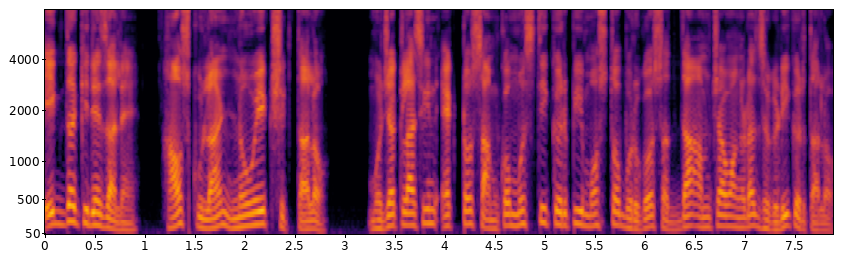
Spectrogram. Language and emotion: Goan Konkani, neutral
